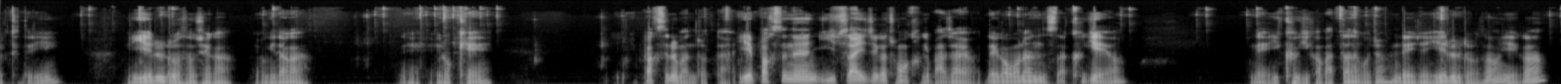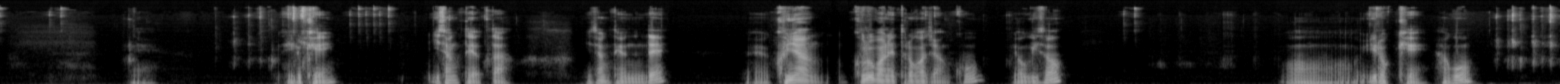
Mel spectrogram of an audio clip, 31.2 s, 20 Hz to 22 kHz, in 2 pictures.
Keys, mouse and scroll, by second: 0.5 shift+middle click, 3.8 p, 3.8 space, 5.4 ctrl+g, 5.6-6.4 ctrl+scroll, 6.5 shift+middle click, 12.8 space, 13.6 shift+middle click, 17.3 ctrl+shift+g, 17.9 space, 19.7 ctrl+g, 29.7-31.2 typing.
